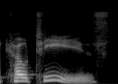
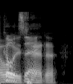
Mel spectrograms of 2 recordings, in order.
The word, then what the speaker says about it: Coetzee: So the other two would be Corey Sanders, who defeated Vladimir Klitschko, and Jerry Coetzee. I think that's how you pronounce it. – I think it's Coetzee.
